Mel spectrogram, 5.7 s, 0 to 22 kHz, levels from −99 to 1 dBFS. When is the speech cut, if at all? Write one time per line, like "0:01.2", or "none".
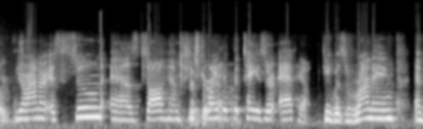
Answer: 0:01.8
0:04.2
